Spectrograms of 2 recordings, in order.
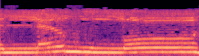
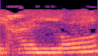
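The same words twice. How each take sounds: First: علی اللہ slow, the lam of اللہ kept light after kasra; correct light lam. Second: علی اللہ with a heavy lam after kasra; wrong heavy lam. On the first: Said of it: "صرف لفظ جلالہ کا لام heavy". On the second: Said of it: "علی اللہ نہیں". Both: Shown as a demonstration.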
